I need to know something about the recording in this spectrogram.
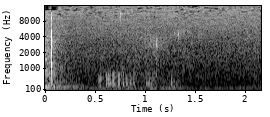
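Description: Near silence: room tone, with a faint soft sound about half a second in and a faint tick about a second in.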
